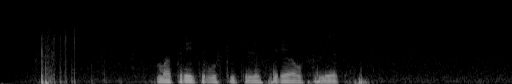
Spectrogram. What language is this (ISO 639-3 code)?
rus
